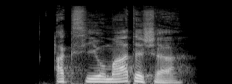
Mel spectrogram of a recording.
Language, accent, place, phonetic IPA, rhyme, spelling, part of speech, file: German, Germany, Berlin, [aksi̯oˈmaːtɪʃɐ], -aːtɪʃɐ, axiomatischer, adjective, De-axiomatischer.ogg
- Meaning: inflection of axiomatisch: 1. strong/mixed nominative masculine singular 2. strong genitive/dative feminine singular 3. strong genitive plural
